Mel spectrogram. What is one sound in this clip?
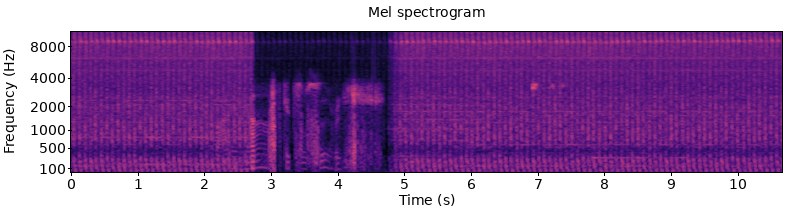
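A helicopter's rotor thumps fast and steadily.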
